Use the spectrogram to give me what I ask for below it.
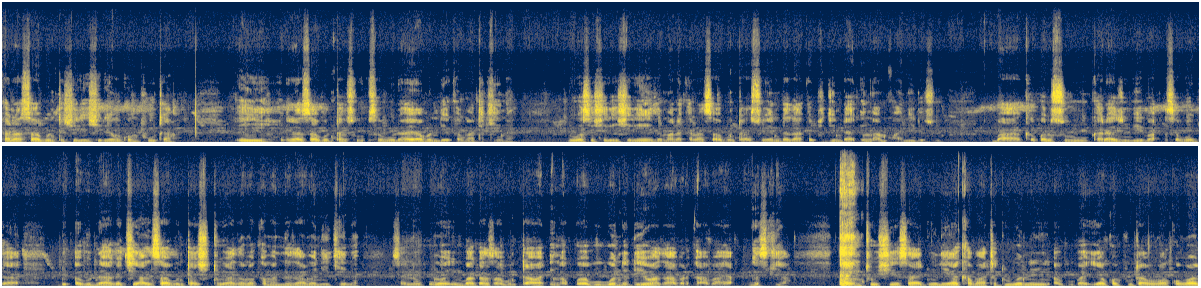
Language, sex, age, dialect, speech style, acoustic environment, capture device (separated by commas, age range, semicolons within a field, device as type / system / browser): Hausa, male, 25-34, Nigeria - Kano, happy, nature; appliances, mobile / Linux / Chrome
